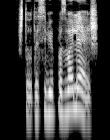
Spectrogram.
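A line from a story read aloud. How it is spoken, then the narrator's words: Barked. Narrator (Russian): рявкнул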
